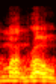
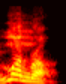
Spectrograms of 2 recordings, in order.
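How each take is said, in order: First: The stress is on the second syllable. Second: The stress is on the first syllable.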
